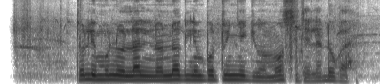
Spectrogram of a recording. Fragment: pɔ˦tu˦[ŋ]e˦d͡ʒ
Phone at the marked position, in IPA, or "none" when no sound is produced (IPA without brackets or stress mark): ɲ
